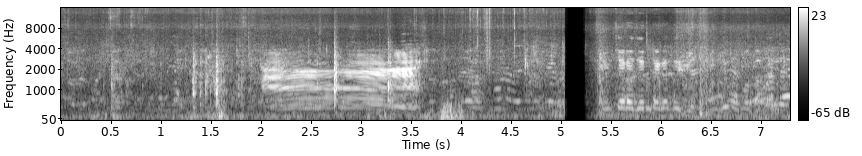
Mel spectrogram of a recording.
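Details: Big cow unloaded for Qurbani Eid in Bangladesh lows once in a long, steady harmonic moo lasting about a second and a half, followed by knocks, a brief gap and busy crowd and handling noise.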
